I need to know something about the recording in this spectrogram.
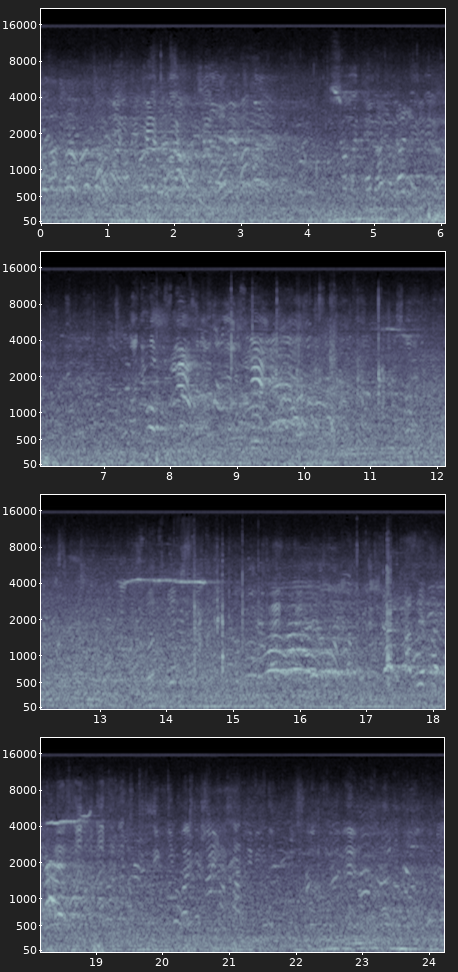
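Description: A crowd of spectators murmurs and shouts outdoors.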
